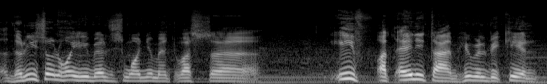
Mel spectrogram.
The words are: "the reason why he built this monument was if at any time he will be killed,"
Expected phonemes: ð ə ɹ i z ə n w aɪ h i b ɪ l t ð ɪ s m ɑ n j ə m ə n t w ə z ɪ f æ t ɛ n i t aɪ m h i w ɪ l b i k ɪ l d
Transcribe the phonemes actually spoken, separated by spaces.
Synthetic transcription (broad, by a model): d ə ɹ i s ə n w aɪ h i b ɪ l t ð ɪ s m ɑ n j ə m ə n t w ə s ɪ f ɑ t ɛ n i t aɪ m h i w ɪ l b i k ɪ l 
